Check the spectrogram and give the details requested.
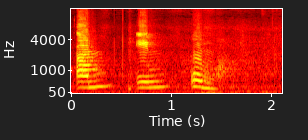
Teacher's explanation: साकिन हालत में जब हम इसको अदा करेंगे तो जाती गुन्ना तो आएगा इसका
